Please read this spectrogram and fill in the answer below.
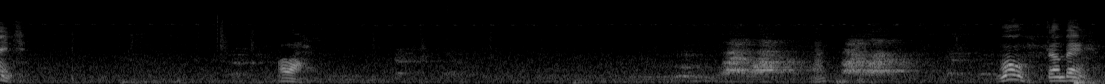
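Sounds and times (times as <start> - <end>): dog barking: 2.3 - 2.6, 6.8 - 10.0.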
